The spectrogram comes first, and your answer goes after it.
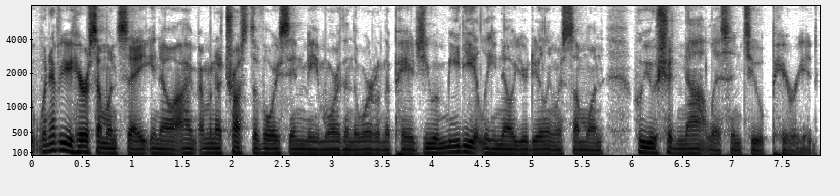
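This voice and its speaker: A man in his forties with a low voice explains scripture informally, as a host speaking to camera. He is conversational and opinionated. The sound is dry and close, from a studio mic in a small room. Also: a little mellow, no room sound. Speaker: host, Bible teacher. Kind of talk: informal Bible teaching to camera. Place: small home studio, indoors. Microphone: close studio microphone on desk.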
